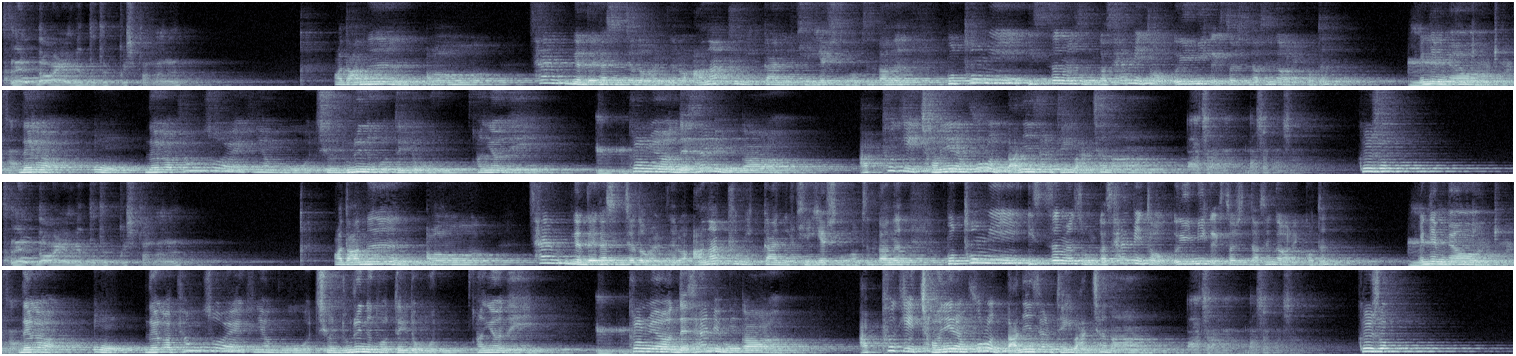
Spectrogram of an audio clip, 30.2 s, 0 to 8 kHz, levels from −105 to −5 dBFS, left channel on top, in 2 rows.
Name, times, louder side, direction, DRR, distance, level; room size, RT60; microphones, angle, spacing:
voice 1, 0.0-1.8 14.0-15.7 21.0-21.5 27.0-28.1, equal, 5° left, 3 dB, 1.0 m, -34 dB
voice 2, 3.3-4.8 5.3-9.0 9.4-13.3 14.2-14.9 15.3-15.6 16.0-16.3 16.5-19.5 19.9-20.5 21.4-23.0 23.7-26.6 28.7-29.0, right 2 dB, 60° right, 4 dB, 1.6 m, -22 dB
12.5 x 12.5 x 5.7 m, 2.2 s
head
